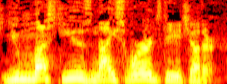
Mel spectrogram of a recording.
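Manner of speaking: mild hammed-up parental lecture; scolding parent. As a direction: imitate yourself telling off the kids. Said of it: "heard myself ... saying to my kids".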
